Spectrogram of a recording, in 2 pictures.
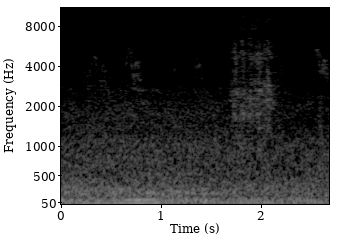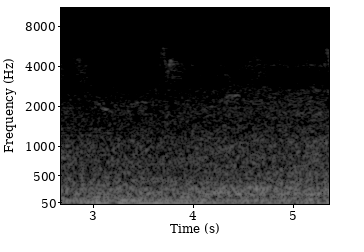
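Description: A small bird chirping repeatedly, short high falling chirps roughly once a second, over a steady low rumble. A brief hiss comes about two seconds in.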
